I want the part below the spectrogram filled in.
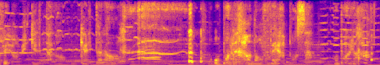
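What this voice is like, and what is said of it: Whispering. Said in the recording (French): “en chuchotant”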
